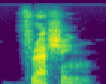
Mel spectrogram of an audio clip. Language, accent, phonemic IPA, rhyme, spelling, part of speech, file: English, Australia, /ˈθɹæʃɪŋ/, -æʃɪŋ, thrashing, verb / noun, En-au-thrashing.ogg
- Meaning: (verb) present participle and gerund of thrash; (noun) 1. Action of the verb to thrash 2. A beating, especially a severe one 3. A heavy defeat 4. Excessive paging within virtual storage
